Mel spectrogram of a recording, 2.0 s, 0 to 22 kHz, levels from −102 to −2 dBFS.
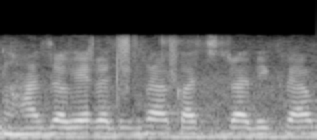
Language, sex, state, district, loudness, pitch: Hindi, female, Bihar, Sitamarhi, -19 LUFS, 95 Hz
